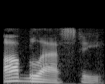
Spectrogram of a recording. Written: oblasti

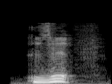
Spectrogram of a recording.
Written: Zif

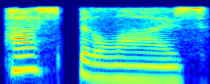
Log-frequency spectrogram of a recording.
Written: hospitalize

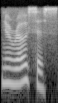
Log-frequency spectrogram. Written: neurosis

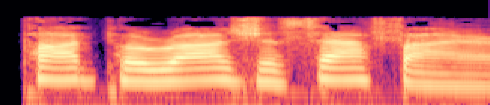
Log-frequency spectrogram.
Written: padparadschahsapphire

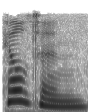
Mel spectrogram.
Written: Hilton

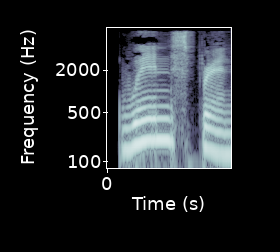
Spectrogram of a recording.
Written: windsprint

